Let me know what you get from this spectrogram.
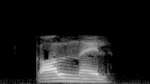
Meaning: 1. to hold, to keep 2. to stop up (with); to plug 3. to seize 4. to encase
- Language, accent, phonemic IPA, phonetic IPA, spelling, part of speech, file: Armenian, Eastern Armenian, /kɑlˈnel/, [kɑlnél], կալնել, verb, Hy-կալնել.ogg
